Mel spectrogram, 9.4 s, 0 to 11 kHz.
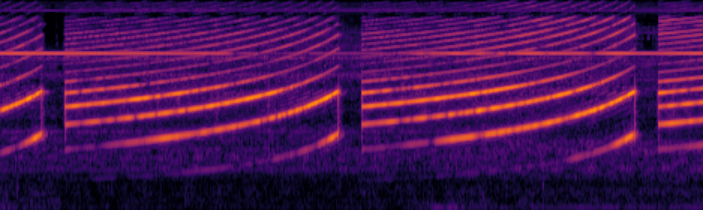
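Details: Pertronic F-4 fire alarm control panel system test: loud rising whoop sweeps repeating about every four seconds with brief gaps; sounders in alarm from an activated heat detector, before the panel is silenced.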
